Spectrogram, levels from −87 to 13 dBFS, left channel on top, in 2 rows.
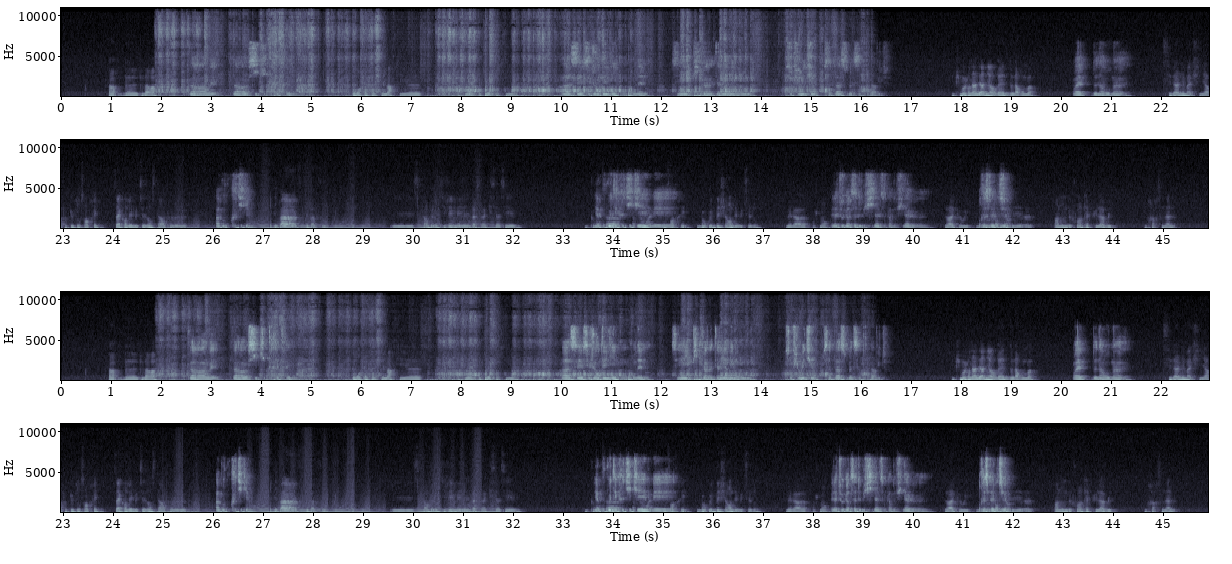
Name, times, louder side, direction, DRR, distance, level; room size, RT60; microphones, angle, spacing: voice 1, 1.0-2.0 5.7-7.2 8.1-9.2 16.2-16.3 17.8-19.5 22.1-25.5 27.1-28.3 29.5-32.2 33.4-34.2 34.5-37.0 37.5-38.4 40.6-42.4 42.8-44.1 44.6-45.2, equal, ahead, 0.7 m, -29 dB
sound 1, 1.9-16.2, left 3 dB, 80° left, 3.5 m, -31 dB
voice 2, 2.5-4.8 10.0-11.8 12.2-13.8 14.5-16.5 20.2-21.4 26.1-26.8 33.6-35.3 38.4-40.4 41.3-42.0, right 3 dB, 55° right, 3.8 m, -26 dB
sound 2, 24.9-26.3 26.6-29.5 30.0-31.7, right 2 dB, 40° right, 0.7 m, -34 dB
12.5 x 7.3 x 7.5 m
head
